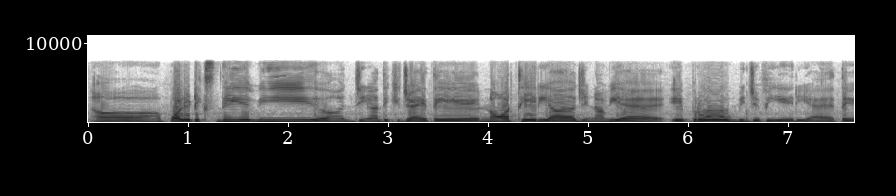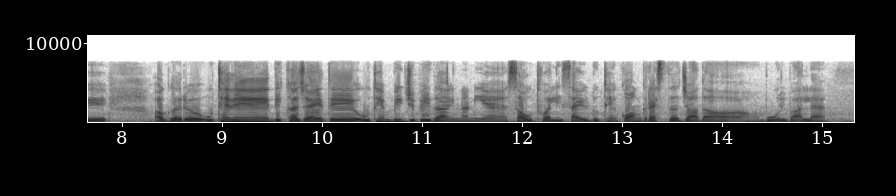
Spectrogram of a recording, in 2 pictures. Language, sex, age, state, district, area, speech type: Dogri, female, 30-45, Jammu and Kashmir, Udhampur, urban, spontaneous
